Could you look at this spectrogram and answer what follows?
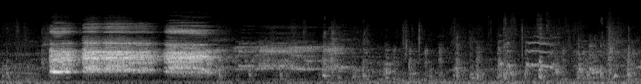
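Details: Rooster from Vietnam's western Mekong region: a loud, hoarse crow in three broken bursts over nearly two seconds, then a fading drawn-out tail and soft background clucks.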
